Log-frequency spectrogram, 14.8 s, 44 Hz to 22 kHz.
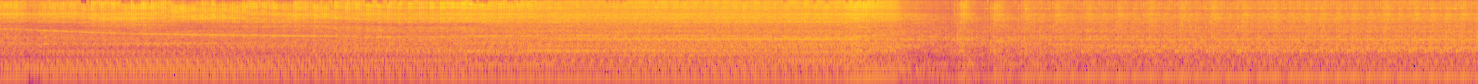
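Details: Volvo Penta KAD42 diesel after complete rebuild with new cylinder liner kit: steady, even idle with smooth low beat, no knocks or misses; normal idle.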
